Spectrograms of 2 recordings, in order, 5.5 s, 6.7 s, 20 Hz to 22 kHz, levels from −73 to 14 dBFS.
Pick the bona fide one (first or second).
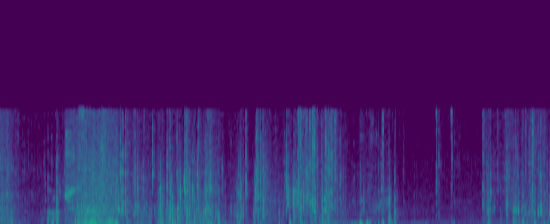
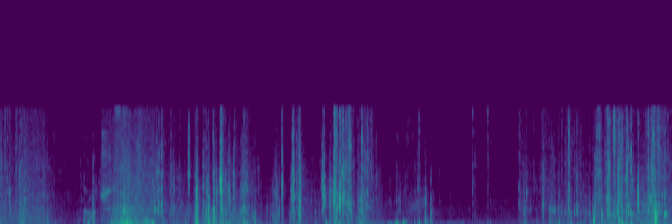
first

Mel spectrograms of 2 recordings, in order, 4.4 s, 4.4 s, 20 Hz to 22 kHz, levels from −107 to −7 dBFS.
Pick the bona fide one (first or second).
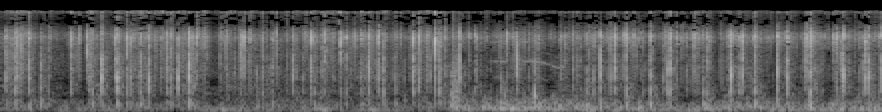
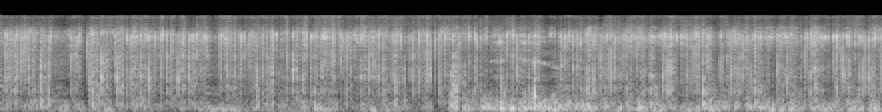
first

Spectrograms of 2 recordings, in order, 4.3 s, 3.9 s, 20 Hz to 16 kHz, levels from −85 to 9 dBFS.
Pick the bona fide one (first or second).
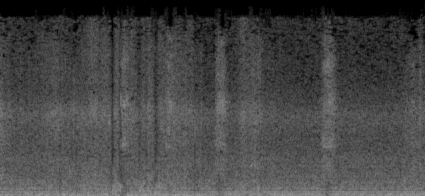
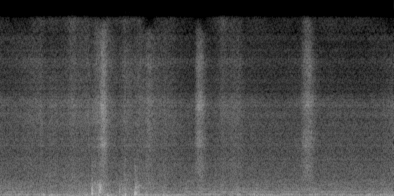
first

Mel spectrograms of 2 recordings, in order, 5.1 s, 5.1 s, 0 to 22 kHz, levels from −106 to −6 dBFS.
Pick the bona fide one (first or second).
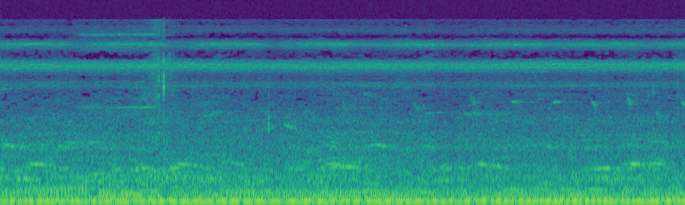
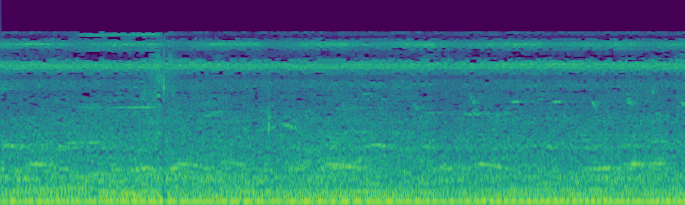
second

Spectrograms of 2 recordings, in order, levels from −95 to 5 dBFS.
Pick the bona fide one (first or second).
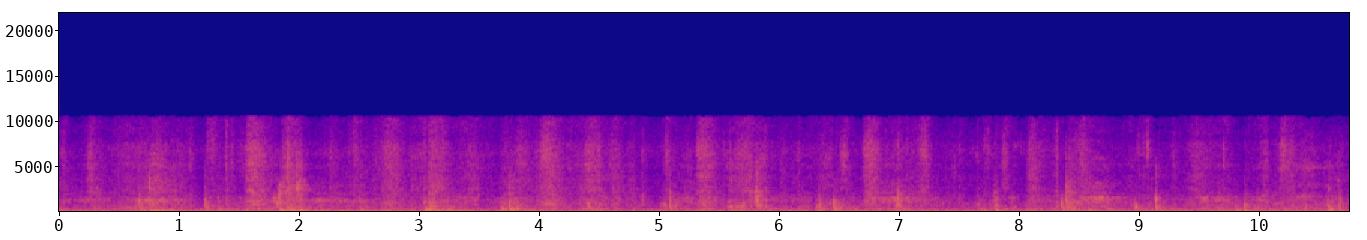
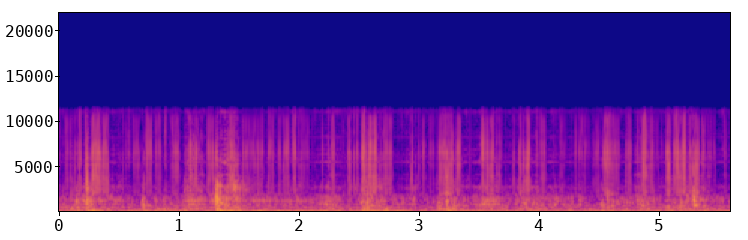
first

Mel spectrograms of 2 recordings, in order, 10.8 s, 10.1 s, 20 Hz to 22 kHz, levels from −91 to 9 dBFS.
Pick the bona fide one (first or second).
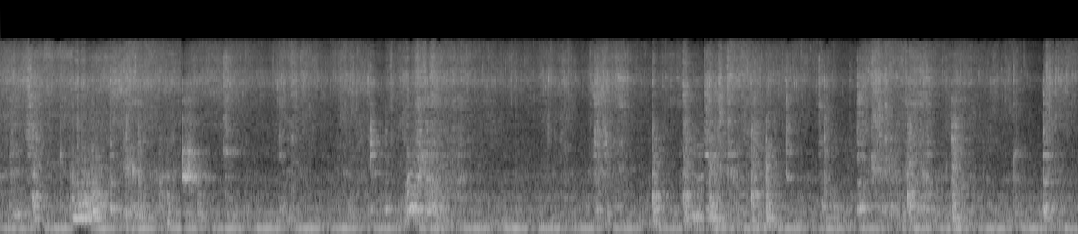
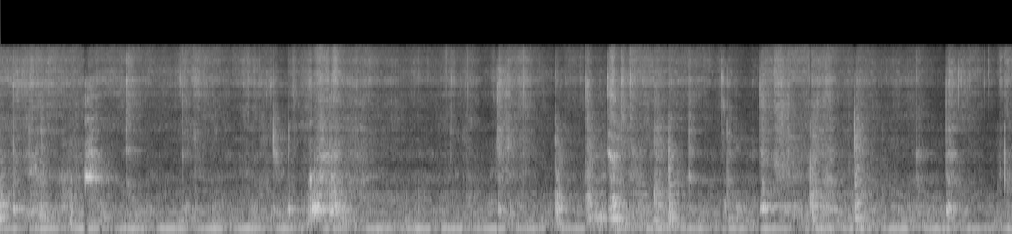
first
